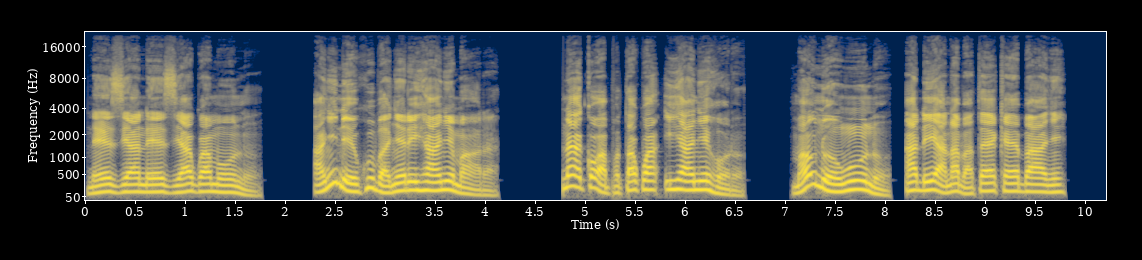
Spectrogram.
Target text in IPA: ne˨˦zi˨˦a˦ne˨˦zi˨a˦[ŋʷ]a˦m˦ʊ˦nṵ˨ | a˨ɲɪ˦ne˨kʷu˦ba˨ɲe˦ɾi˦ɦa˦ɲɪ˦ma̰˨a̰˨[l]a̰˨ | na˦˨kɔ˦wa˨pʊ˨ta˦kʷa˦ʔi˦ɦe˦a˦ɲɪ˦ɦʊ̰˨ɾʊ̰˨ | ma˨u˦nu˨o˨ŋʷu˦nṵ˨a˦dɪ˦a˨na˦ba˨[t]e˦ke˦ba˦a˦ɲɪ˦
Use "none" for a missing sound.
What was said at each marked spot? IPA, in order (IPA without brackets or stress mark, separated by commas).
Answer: ɡʷ, ɾ, t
